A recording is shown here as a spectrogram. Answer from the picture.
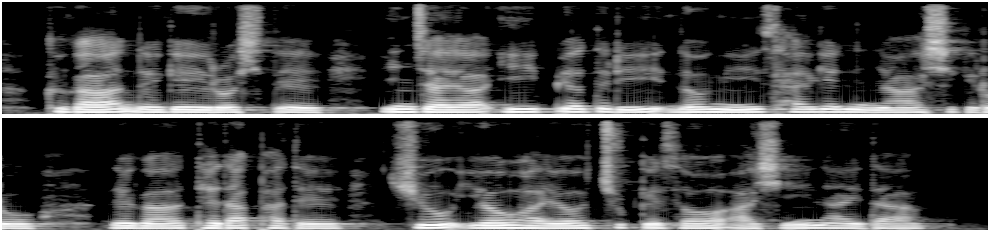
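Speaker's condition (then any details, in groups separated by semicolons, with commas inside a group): No condition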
